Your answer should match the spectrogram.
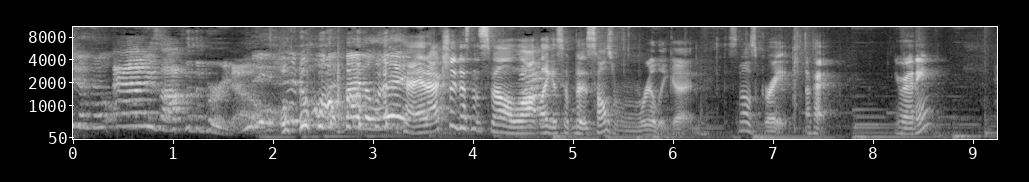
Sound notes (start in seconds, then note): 1.7 everyone laughing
